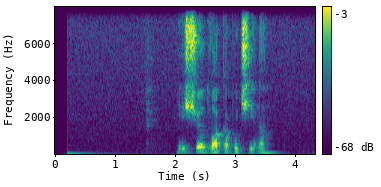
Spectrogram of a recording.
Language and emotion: Russian, neutral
